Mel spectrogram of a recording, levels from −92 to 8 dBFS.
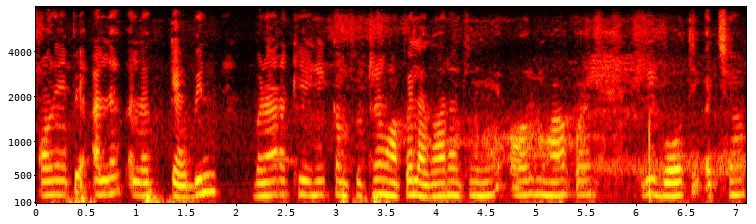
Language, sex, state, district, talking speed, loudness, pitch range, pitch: Hindi, female, Rajasthan, Jaipur, 195 wpm, -22 LUFS, 195-215 Hz, 205 Hz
